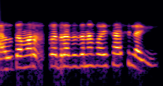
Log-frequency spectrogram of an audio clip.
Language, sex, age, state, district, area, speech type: Odia, female, 60+, Odisha, Gajapati, rural, conversation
